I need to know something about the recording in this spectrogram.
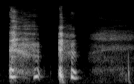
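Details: Child coughing with a hoarse voice during a haul video: two quick cough bursts, each with a short trailing catch, then quiet room noise.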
